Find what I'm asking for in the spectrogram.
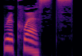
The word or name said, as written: requests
